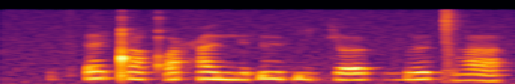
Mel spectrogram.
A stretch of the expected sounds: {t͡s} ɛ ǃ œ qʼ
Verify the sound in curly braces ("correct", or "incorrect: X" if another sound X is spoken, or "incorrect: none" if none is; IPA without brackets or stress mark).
incorrect: t͡sʼ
